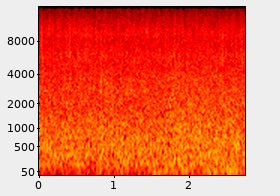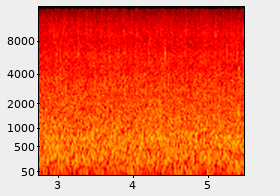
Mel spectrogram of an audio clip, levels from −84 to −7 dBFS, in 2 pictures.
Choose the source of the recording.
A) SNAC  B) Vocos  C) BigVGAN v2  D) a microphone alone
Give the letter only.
C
